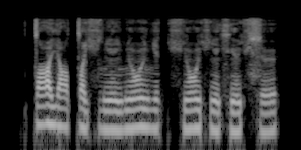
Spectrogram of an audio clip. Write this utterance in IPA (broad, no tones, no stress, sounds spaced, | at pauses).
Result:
tˤ ɛ j ɛ tˤ y ç ʎ ẽ ʎ ɔ̃ ʎ ɛ k ç ɔ̃ ç ẽ xʲ œ̃ ç s ø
